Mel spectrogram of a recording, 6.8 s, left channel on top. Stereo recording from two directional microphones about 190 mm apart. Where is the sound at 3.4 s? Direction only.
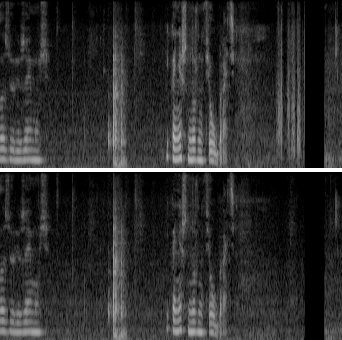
40° left (ahead or behind).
